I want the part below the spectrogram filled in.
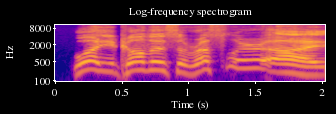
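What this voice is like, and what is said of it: Old Jewish man voice impression. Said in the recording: “My old Jewish man, terrible impression.”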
